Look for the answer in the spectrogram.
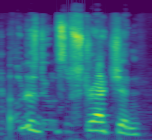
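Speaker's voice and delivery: high dopey mock voice; careless gun guy. Mocking the gun range idiot in a high dopey voice. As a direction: brush it off like a clueless idiot.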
